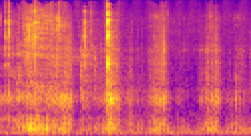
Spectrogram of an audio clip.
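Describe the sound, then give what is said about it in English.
Faint crunching and chewing of Froot Loops cereal with marshmallows, soft munching broken by one sharper crunch, with no talk. “I'm going to be eating some cereal live and talking about if it's good or not. I'm going to take a bite here.”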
